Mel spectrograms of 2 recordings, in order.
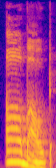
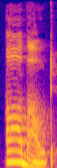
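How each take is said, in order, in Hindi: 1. पहला स्वर जोर वाला है और पूरा उच्चारण होता है। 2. पहला स्वर जोर वाला है और पूरा उच्चारण होता है।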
